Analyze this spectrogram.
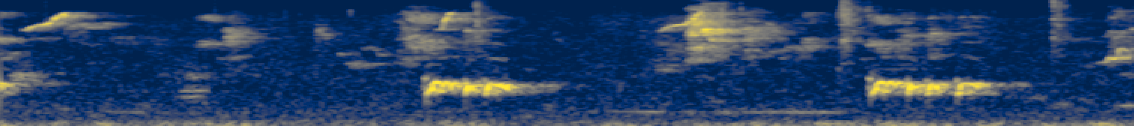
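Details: Zebra dove, one of three selected keen performers, gives two short rolling, purred coo phrases about two seconds apart among scattered high chirps from other birds and faint low rumble.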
